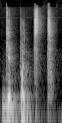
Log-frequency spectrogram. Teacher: A gente faz esses dois tzinhos duplos, porque a gente tem um tz e um t no final.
